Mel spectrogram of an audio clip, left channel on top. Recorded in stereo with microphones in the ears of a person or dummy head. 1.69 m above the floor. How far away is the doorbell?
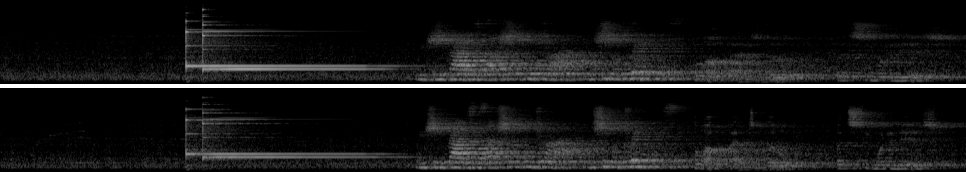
About 0.6 m.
